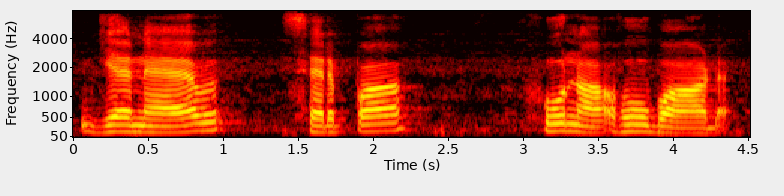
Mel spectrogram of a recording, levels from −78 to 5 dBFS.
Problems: constant background noise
